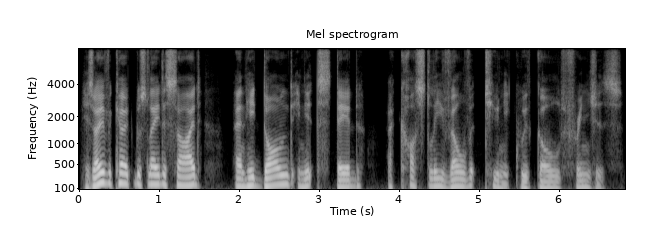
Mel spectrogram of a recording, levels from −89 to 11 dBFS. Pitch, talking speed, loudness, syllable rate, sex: 115 Hz, 160 wpm, -18 LUFS, 4.5 syllables/s, male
